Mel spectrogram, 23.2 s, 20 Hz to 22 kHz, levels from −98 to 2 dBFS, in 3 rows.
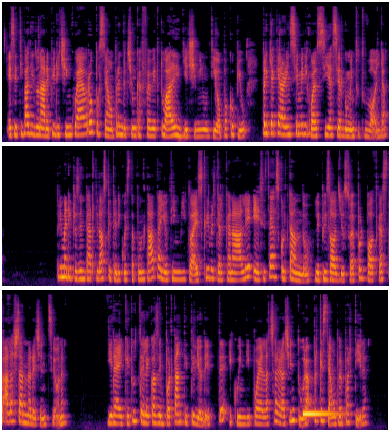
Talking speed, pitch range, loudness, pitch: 195 wpm, 210-255 Hz, -23 LUFS, 225 Hz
